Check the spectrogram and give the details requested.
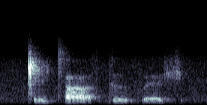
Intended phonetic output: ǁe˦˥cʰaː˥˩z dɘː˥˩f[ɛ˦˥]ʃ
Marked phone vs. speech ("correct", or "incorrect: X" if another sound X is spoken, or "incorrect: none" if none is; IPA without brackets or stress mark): incorrect: ɛ˨˩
